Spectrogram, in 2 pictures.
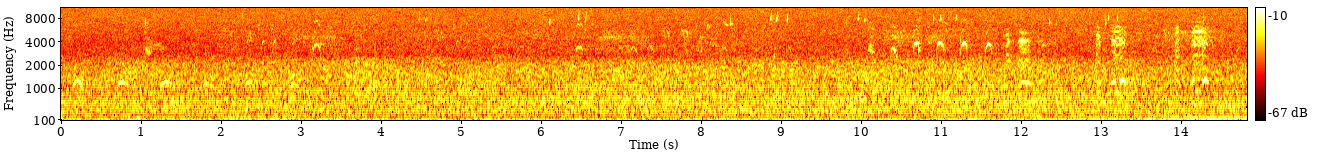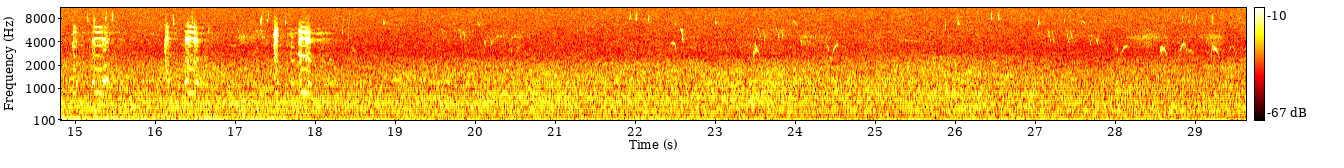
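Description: Airbus A330 jet airliner on final approach and landing: a steady rushing jet noise with a low hum that swells about halfway through. Birds give many short honking calls in the middle.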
